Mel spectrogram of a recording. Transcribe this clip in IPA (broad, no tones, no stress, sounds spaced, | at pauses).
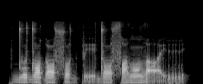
d̪ ʊ d ɔ ɗ o sˤ u d p ḛ d o sˤ ɪ ðˤ õ ðˤ ḛ r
